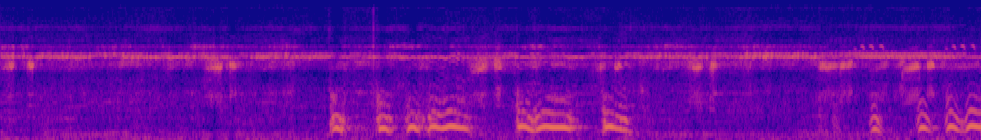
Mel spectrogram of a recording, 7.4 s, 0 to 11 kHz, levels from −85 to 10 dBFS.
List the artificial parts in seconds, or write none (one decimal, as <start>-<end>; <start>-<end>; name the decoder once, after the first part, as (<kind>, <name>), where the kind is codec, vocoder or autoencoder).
0.0-6.2 (codec, SNAC)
